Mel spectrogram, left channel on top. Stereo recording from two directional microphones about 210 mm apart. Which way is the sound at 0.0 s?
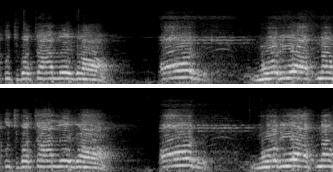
45° right (ahead or behind).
